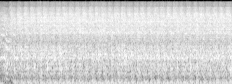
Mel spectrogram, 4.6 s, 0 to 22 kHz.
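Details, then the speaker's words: 1994 Jeep Wrangler: no fuel-pump sound at key-on, then steady fast cranking at about 2.5 turns per second with no firing or catch, not even a cough; crank, no start. "When I turn the ignition on, I do not hear the fuel pump. So maybe that's a good sign, it'll be an easy fix. But let's see here, crank no start."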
